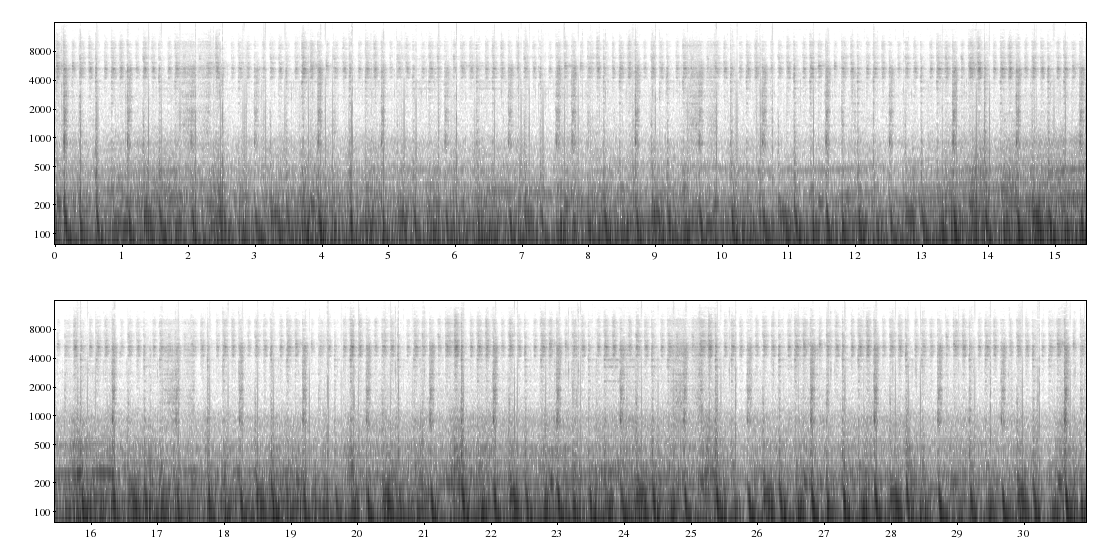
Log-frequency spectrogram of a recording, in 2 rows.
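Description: Dance music with a steady beat playing on the car radio, heard inside the cabin over the low engine and road noise of the Alfa Romeo 159 being driven.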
